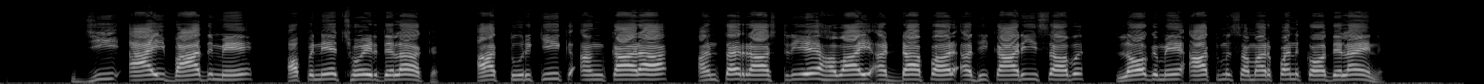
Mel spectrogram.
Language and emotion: Maithili, neutral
